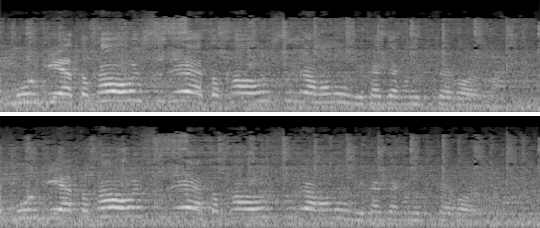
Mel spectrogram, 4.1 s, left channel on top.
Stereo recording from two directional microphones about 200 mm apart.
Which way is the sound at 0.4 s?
40° left (ahead or behind).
